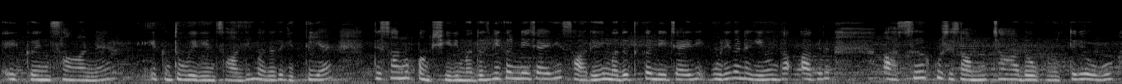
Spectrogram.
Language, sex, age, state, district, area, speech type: Dogri, female, 18-30, Jammu and Kashmir, Kathua, rural, spontaneous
